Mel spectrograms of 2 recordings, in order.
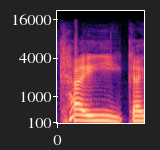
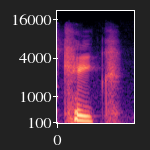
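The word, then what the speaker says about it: caique: That that it's pronounced Kaiik. I thought it was cake. At first when I was cat k like like eek is one syllable.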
